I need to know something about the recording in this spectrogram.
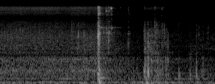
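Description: A heavy thud lands on stone.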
